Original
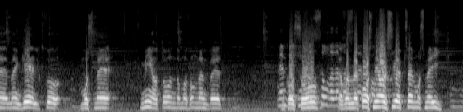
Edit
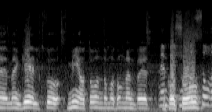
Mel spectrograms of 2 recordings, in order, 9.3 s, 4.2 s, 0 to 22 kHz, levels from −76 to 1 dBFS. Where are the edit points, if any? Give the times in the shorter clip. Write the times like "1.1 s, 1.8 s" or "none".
1.3 s, 3.2 s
